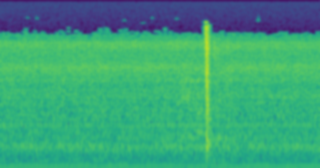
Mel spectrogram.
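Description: An engine running steadily, most likely the machine lifting the concrete septic tank. A single sharp click or clank comes about two and a half seconds in.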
